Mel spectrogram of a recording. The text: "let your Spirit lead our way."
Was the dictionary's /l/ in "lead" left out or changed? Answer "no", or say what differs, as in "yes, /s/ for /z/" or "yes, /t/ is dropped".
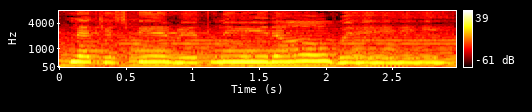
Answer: yes, /n/ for /l/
